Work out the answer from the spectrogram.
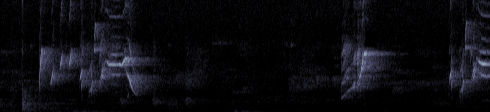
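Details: Goldfinch song: quick tinkling chirps sweeping up and down, two bursts separated by a silent gap, over a faint indoor hum.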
